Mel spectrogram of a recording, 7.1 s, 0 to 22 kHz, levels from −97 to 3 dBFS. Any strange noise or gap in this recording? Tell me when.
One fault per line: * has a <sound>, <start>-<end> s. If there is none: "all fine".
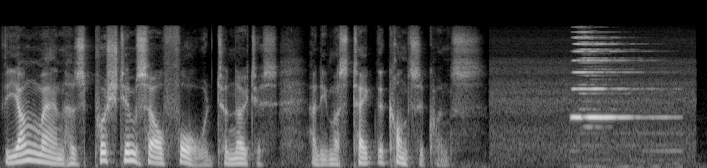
* has a squeak, 5.7-6.8 s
